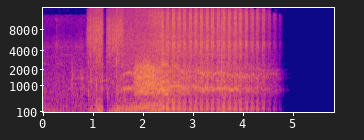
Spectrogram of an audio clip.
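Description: A car engine starts and revs loudly.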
